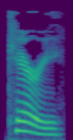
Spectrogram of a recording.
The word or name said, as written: kari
